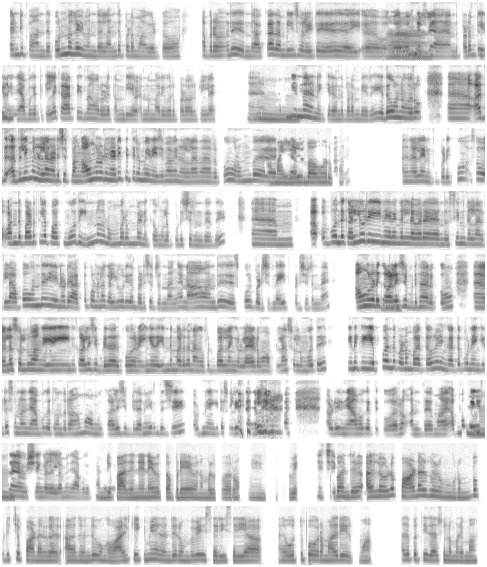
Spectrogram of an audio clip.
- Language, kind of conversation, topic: Tamil, podcast, உங்களுக்கு பிடித்த சினிமா கதையைப் பற்றி சொல்ல முடியுமா?
- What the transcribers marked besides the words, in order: chuckle; in English: "ஸோ"; laughing while speaking: "இப்படி தானே இருந்துச்சு அப்படின்னு என்கிட்டே சொல்லியிருக்காங்கள்ல"; laugh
